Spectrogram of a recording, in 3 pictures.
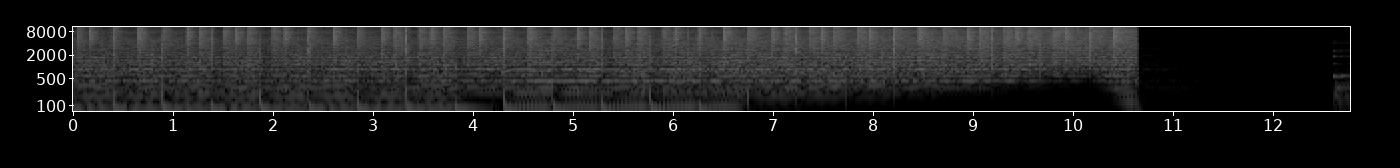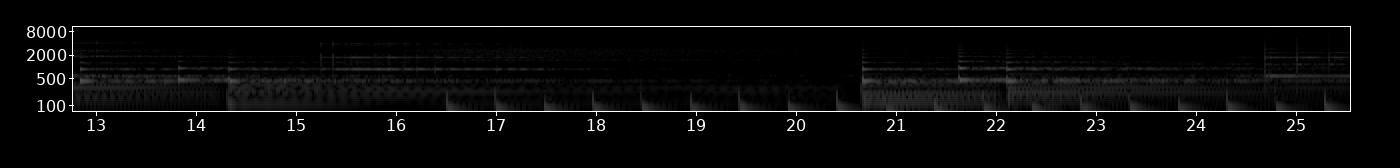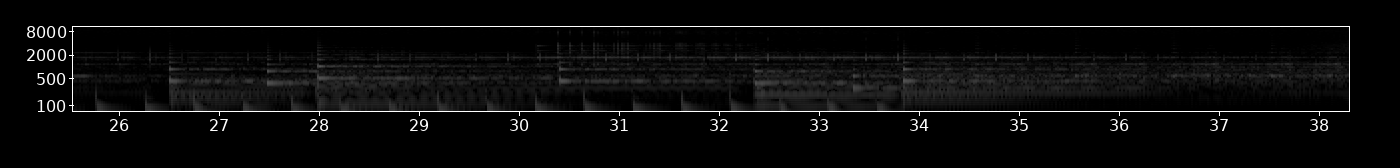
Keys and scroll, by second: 27.9 ctrl+t.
